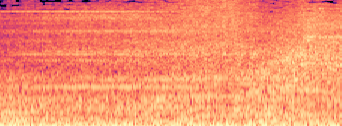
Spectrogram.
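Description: Intro sound effect: a loud, deep rumbling whoosh that swells toward the end.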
